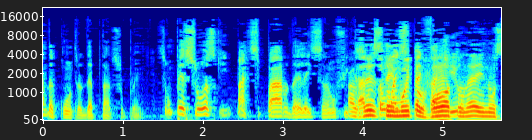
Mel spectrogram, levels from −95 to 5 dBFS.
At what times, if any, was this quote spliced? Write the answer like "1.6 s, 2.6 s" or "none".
1.4 s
